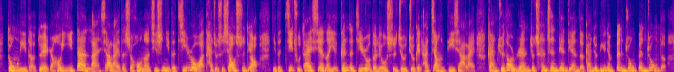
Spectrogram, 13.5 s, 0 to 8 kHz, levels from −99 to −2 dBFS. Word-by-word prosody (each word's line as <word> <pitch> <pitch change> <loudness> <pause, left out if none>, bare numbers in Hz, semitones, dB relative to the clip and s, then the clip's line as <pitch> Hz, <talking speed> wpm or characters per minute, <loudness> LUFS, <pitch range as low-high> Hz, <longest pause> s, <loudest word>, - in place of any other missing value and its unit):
动 220 -6 +5
力 185 -1 0
的， 165 - -7
对， 185 -1 +2
然 195 -1 -6
后 245 +3 +2
一 220 +1 0
旦 290 +3 +5
懒 185 - -2
下 270 +3 +1
来 175 -8 -1
的 195 +2 -7
时 180 0 -3
候 215 +2 -1
呢， 185 -1 -2
其 225 +4 -2
实 235 +3 0
你 230 -4 +2
的 165 - -2
肌 235 +8 -4
肉 260 -4 +2
啊， 185 - 0
它 200 - -5
就 205 +1 -4
是 205 - -6
消 205 +1 +3
失 230 +1 -2
掉， 250 +2 -1 0.3
你 185 - -1
的 175 - -2
基 255 +9 -3
础 260 - -2
代 240 -2 +2
谢 230 +2 +1
呢 195 -3 -2
也 180 - -3
跟 230 +3 +2
着 230 - +4
肌 210 +3 -2
肉 215 -1 +2
的 185 -1 -1
流 170 +1 -2
失， 185 +1 -2
就 190 +1 0
就 190 +1 -2
给 165 -3 0
它 170 - -4
降 180 -3 -1
低 180 +3 -3
下 225 +5 -3
来， - - -6 0.2
感 190 -6 +1
觉 230 +6 +3
到 270 0 +3
人 195 -1 0
就 250 - +1
沉 225 -1 +1
沉 245 -1 +3
淀 225 -4 +2
淀 195 -4 -1
的， 165 0 -4
感 185 +1 -3
觉 225 - +3
有 235 +1 +2
点 230 -7 0
笨 235 +3 +2
重 225 -3 +1
笨 235 +1 +2
重 245 -3 -2
的， - - -10
210 Hz, 310 characters per minute, -23 LUFS, 185-235 Hz, 0.3 s, 动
